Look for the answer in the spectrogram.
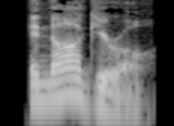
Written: inaugural

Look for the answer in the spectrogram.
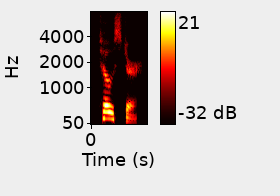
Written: toaster

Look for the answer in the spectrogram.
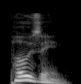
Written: posing

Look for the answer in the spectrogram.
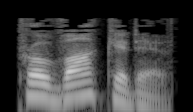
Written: provocative

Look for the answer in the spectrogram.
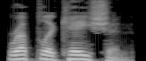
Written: replication

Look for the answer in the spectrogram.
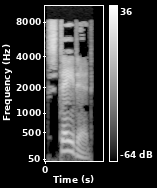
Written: stated

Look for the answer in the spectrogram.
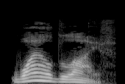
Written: WILD LIFE

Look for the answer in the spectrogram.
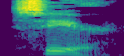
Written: sear

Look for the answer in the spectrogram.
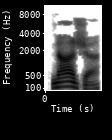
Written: Nausea

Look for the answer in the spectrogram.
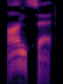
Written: onset

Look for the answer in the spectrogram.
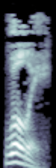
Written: woolly

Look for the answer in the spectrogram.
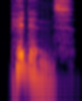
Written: pittance

